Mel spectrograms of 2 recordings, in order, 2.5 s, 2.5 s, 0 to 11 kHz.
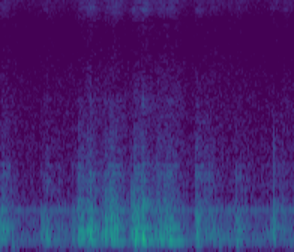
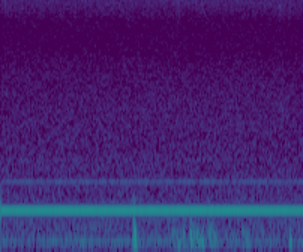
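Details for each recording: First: NAD 300 amplifier at high volume. Irregular faint crackles and scratchy bursts come through as the front potentiometer is turned, a scratchy pot to be treated with contact cleaner. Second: NAD Model 300 built around 1975 to 1979, during amplifier alignment: a clean, steady 400 Hz test tone with no hum or crackle while setting the signal level. Left and right are both about right, left slightly too high, and left as is.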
